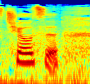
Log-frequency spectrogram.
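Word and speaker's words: 龟兹: think, because in Chinese, usually the two characters should be pronounced as Gui and Zi, but it's actually not. Here, this place should be pronounced as Qiuci.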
